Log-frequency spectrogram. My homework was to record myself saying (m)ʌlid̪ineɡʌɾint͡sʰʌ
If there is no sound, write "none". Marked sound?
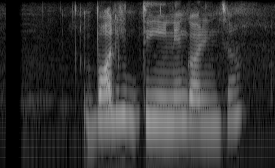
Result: b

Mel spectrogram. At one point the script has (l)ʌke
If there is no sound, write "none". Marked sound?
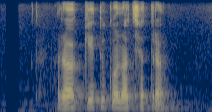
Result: r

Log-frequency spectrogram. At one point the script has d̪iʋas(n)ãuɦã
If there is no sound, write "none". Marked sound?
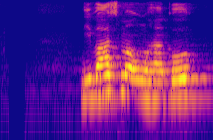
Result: m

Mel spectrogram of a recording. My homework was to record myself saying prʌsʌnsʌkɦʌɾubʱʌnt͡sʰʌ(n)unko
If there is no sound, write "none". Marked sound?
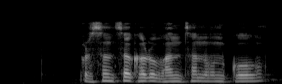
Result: n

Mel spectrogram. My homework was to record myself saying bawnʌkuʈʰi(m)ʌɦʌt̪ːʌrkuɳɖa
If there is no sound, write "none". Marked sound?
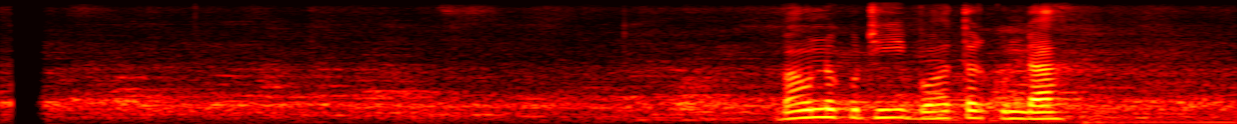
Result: b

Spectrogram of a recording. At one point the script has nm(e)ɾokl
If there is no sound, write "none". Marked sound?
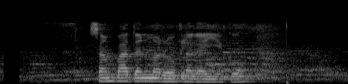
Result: a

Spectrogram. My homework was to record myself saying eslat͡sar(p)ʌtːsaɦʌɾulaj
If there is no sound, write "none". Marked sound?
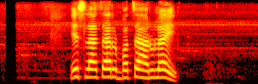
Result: b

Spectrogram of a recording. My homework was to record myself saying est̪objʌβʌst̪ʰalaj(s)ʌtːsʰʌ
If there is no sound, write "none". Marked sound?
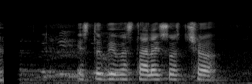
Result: s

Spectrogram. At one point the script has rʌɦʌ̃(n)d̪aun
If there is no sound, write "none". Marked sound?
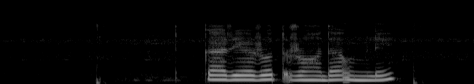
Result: none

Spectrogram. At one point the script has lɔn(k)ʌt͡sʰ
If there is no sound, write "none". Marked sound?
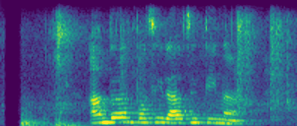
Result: p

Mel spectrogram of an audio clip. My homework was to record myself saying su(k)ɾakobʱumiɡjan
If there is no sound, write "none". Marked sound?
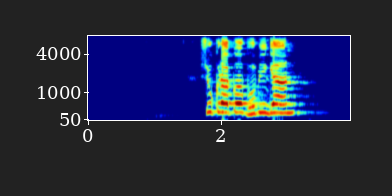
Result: k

